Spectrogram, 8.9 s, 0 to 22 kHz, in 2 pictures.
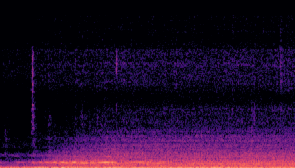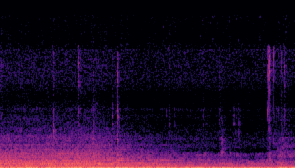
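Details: Weber SmokeFire EX6 pellet grill after auger assembly replacement, set to 600 degrees: low, even auger motor hum with faint tone, fan audible, no grinding or catching; normal auger operation.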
